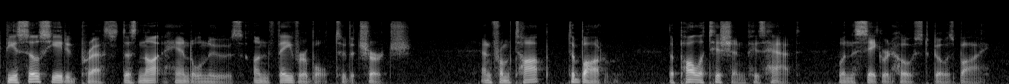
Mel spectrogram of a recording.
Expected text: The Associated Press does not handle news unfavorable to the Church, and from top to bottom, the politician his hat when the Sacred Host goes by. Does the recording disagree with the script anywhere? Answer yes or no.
no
